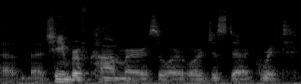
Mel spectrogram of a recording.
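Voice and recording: Speaking at a fairly slow pace, a man with a low pitch uses ordinary pitch variation.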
